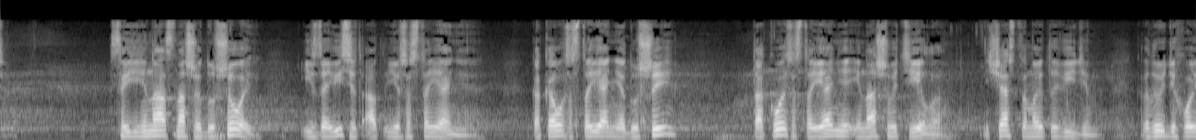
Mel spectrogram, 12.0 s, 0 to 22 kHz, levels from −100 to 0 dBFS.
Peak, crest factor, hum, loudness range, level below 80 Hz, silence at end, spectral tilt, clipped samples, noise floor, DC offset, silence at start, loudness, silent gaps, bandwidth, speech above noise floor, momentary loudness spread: 0 dBFS; 20 dB; none; 3 LU; -58 dBFS; 0 s; -4 dB/octave; under 0.1%; -48 dBFS; under 0.1%; 0 s; -19 LUFS; none; 12 kHz; 29 dB; 14 LU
